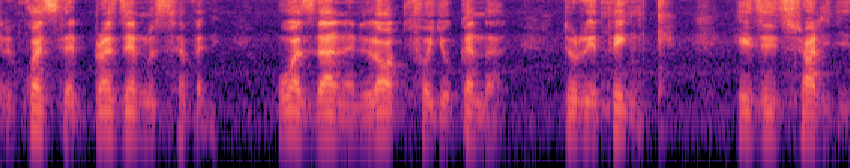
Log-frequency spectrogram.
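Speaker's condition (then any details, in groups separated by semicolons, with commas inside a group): Neurological disease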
